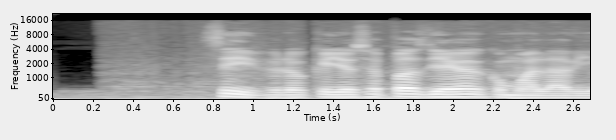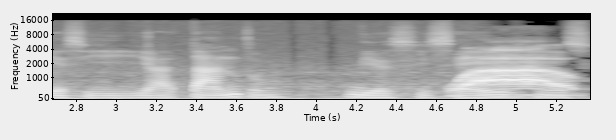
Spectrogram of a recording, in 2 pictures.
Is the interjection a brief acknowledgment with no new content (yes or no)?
no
